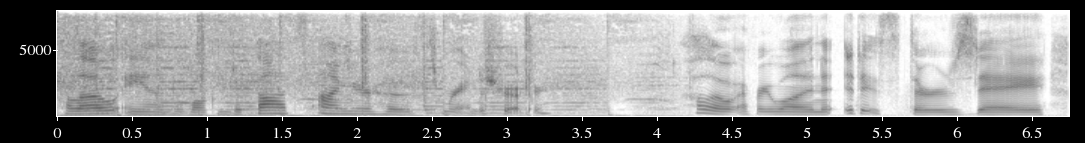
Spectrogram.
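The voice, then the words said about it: Sick voice with a cold. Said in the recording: “I've been super sick all week ... I sound terrible. I know I sound terrible. ... I'm recording it with a cold”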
